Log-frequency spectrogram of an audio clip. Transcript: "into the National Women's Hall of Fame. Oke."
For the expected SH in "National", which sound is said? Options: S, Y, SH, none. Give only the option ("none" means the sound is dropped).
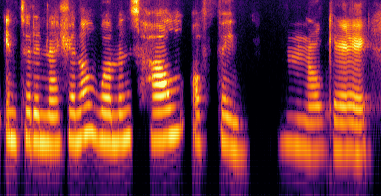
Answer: SH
